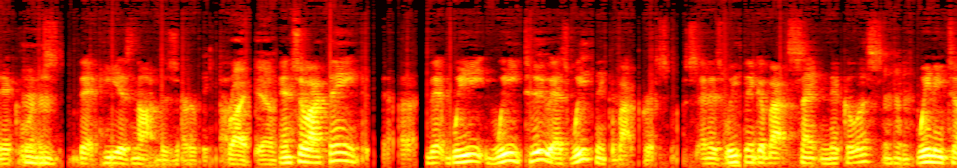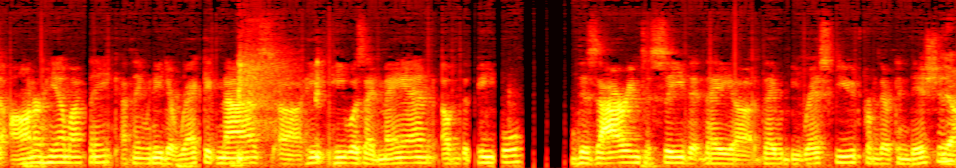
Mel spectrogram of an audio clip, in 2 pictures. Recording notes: Something went weird with the audio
